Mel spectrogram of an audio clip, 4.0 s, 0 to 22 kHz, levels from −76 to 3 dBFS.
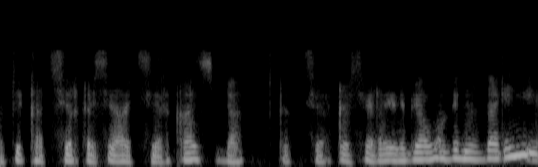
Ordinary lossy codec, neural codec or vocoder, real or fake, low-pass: Opus, 24 kbps; codec, 16 kHz, 1 kbps, FreqCodec, smaller model; fake; 7.2 kHz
